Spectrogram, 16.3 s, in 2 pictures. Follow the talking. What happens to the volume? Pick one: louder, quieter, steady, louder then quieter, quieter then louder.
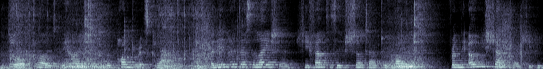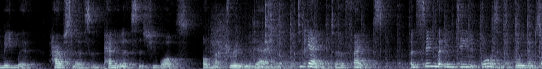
steady.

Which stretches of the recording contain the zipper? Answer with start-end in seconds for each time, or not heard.
2.8-3.8, 7.3-8.0, 11.2-11.9.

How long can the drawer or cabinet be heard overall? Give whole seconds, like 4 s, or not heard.
3 s.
